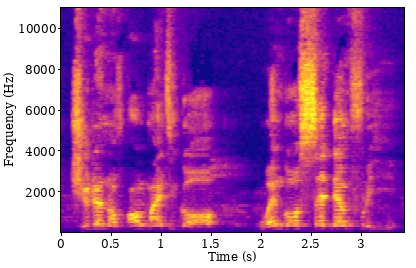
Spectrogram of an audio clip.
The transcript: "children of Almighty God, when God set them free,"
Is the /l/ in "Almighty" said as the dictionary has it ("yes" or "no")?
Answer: yes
